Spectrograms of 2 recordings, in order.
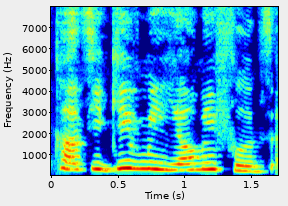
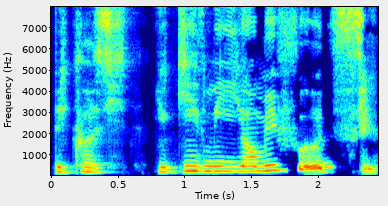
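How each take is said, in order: First: Put-on higher and much louder child voice; excited child repeat. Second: A hint of a small child's voice, plain level; relaxed mild child quote; child's answer. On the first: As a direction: burst it out as an eager kid. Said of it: "She said". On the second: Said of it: "And she says".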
